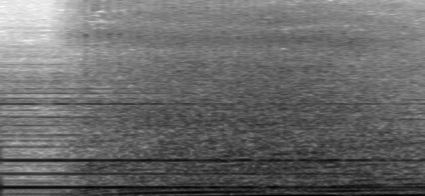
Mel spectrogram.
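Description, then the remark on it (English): A car engine hums steadily, then its low droning pitch shifts and climbs as Prince Mohammed bin Nayef's car pulls out of the gates of the king's palace in Mecca. The sound stays loud and continuous, with no voices. “As his car pulled out of the palace gates, Prince Mohammed bin Nayef fired off a series of panicked text messages.”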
